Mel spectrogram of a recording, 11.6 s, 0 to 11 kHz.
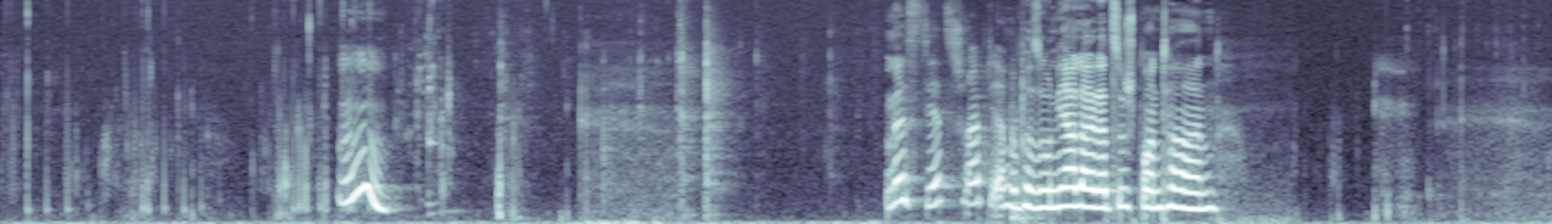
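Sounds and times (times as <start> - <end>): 
person sipping water: 0.0 - 5.3, 9.7 - 11.6
wet mouth clicks: 0.0 - 5.3, 10.0 - 11.1
loud gulp: 2.1 - 3.9
water dripping: 2.2 - 4.8
speech: 6.7 - 9.3.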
